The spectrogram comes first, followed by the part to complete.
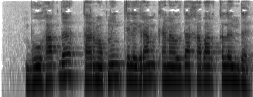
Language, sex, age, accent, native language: Uzbek, male, 18-24, Buxoro, Uzbek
